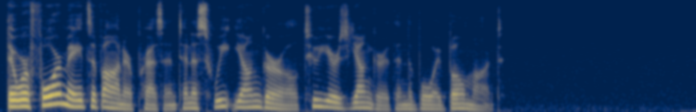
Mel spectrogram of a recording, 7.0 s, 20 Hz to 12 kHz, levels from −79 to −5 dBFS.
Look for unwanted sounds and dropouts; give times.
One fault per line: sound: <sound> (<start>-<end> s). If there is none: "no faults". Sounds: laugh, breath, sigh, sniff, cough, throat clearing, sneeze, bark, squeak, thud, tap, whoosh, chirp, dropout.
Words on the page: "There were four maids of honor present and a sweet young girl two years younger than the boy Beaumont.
no faults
